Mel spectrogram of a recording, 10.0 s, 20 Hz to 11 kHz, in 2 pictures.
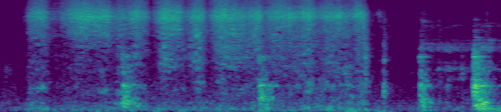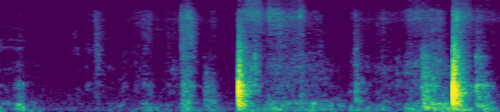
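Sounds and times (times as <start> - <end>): paintbrush scrubbing through paint: 0.2 - 3.8.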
